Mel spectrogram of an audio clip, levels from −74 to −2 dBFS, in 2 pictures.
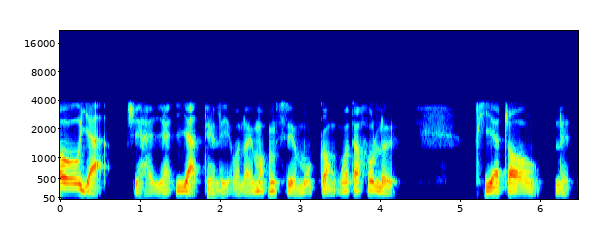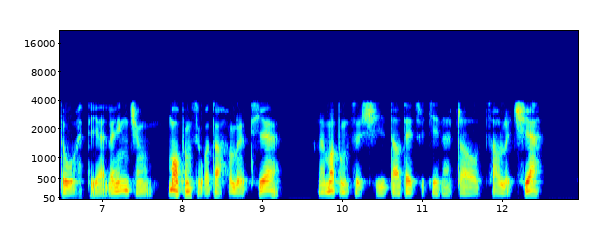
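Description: No faults can be heard in this speech, which arrives over an ordinary telephone path using G.711 A-law coding at 64 kbps, with the line band running from 150 Hz to 3.7 kHz and nothing present above 3.8 kHz.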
